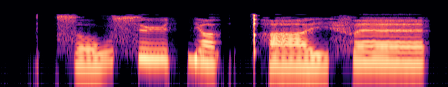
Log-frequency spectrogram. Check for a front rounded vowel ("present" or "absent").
present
